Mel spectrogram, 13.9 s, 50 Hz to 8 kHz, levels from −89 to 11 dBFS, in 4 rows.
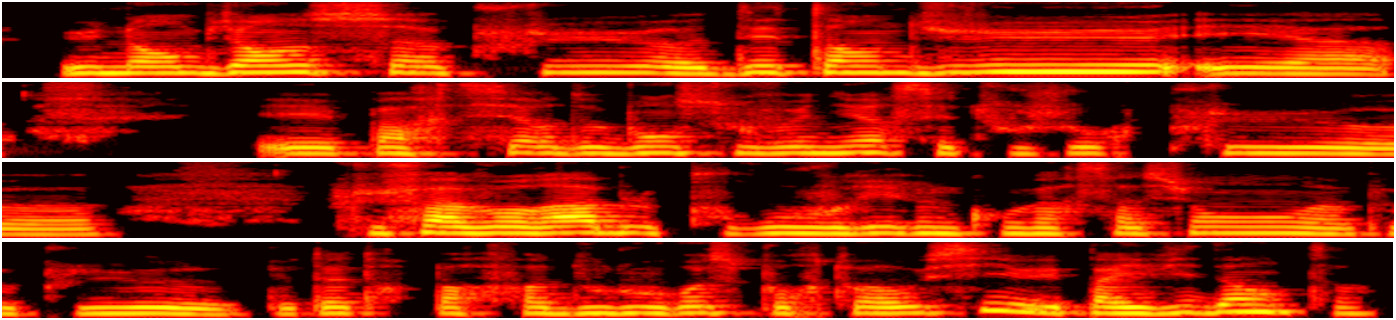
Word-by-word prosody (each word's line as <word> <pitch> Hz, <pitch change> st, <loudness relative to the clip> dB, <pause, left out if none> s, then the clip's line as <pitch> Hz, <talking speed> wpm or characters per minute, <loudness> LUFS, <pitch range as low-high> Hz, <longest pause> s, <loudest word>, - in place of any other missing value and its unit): une 195 Hz, +1 st, +2 dB
ambiance 215 Hz, +2 st, +1 dB, 0.3 s
plus, 210 Hz, -1 st, -3 dB
heu, 180 Hz, -2 st, +3 dB
détendue 215 Hz, +4 st, +4 dB
et 180 Hz, 0 st, +1 dB
heu 170 Hz, -1 st, -1 dB, 0.7 s
et 180 Hz, 0 st, +1 dB
partir 185 Hz, +2 st, -4 dB
de 190 Hz, +1 st, -2 dB
bons 195 Hz, +2 st, -1 dB
souvenirs 195 Hz, +1 st, -3 dB
c'est 185 Hz, -3 st, -7 dB
toujours 180 Hz, +1 st, -8 dB
plus, 190 Hz, -2 st, -2 dB
heu, 160 Hz, -2 st, -1 dB, 0.6 s
plus 185 Hz, -, -5 dB
favorable 195 Hz, 0 st, +5 dB
pour 175 Hz, 0 st, -11 dB
ouvrir 190 Hz, 0 st, +1 dB
une 185 Hz, -, +1 dB
conversation 180 Hz, +2 st, -3 dB
un 170 Hz, -, -2 dB
peu 170 Hz, 0 st, -6 dB
plus, 180 Hz, +2 st, -1 dB
heu, 165 Hz, -4 st, +2 dB
peut-être 185 Hz, +3 st, -5 dB
parfois 185 Hz, 0 st, -3 dB
douloureuse 190 Hz, +2 st, -1 dB
pour 185 Hz, -1 st, -6 dB
toi 190 Hz, -1 st, +1 dB
aussi 195 Hz, +7 st, -1 dB
et 195 Hz, -4 st, +1 dB
pas 195 Hz, -2 st, +2 dB
évidente. 220 Hz, +4 st, +2 dB
190 Hz, 150 wpm, -23 LUFS, 180-200 Hz, 0.7 s, favorable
